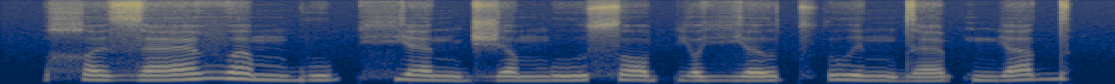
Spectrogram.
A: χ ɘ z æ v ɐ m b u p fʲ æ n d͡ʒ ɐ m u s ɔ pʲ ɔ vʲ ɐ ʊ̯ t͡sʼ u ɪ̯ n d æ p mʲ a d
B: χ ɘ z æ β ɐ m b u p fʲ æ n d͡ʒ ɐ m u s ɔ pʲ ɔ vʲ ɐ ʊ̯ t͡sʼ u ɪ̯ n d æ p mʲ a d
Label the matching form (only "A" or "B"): A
